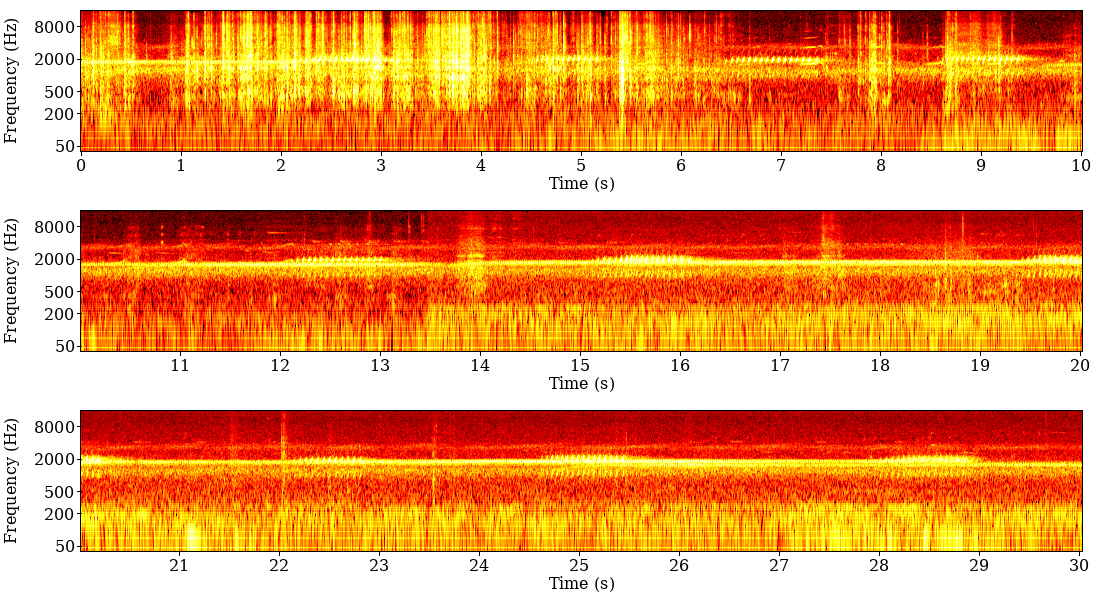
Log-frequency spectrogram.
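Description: Frogs calling: a steady high trill with a louder call repeating about every two to three seconds. During roughly the first nine seconds, paper crinkles and rustles close by.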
